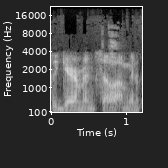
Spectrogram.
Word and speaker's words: German: German well Jeff was um and and he pronounced it Gman so I'm going to pronounce it the way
